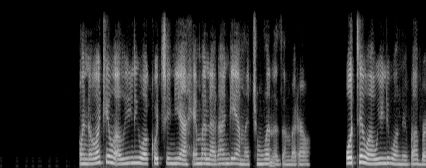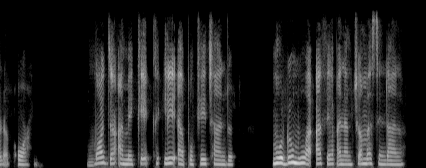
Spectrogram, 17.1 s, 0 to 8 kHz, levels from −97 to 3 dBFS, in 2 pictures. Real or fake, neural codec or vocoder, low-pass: fake; codec, 24 kHz, 0.9 kbps, WavTokenizer, small release; 7.2 kHz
